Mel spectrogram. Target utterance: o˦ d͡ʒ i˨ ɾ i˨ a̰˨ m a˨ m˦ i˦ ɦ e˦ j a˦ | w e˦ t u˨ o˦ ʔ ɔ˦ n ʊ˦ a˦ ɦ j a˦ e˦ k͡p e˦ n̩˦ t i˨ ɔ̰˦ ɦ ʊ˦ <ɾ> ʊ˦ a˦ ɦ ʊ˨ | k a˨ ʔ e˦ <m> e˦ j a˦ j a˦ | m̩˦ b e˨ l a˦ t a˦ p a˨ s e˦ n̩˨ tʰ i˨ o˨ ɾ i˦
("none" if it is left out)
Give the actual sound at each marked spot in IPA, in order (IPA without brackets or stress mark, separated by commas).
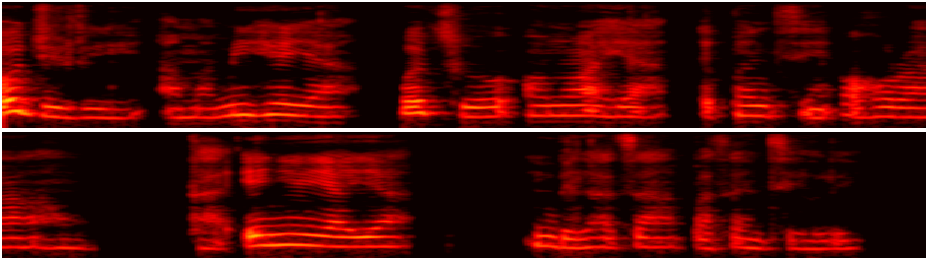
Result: ɾ, ɲ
